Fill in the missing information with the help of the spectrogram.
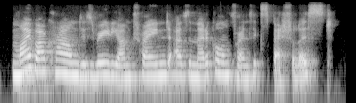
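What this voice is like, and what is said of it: Slight British accent. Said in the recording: “I got a little bit of a British accent.”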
